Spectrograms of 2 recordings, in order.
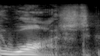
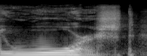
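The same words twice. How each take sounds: First: The word has the speaker's own usual pronunciation. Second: The word has the in-laws' different pronunciation. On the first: "I say washed" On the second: "But my in-laws say washed"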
